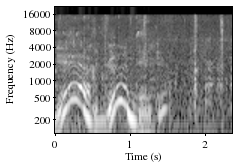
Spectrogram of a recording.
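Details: Jack, a Great Pyrenees, vocalizing while being hand-fed bites and giving high fives to his owner: two smooth, rising-and-falling harmonic moans in a 'woo-woo' pattern, then a shorter lower fragment, with faint clicks afterward.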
